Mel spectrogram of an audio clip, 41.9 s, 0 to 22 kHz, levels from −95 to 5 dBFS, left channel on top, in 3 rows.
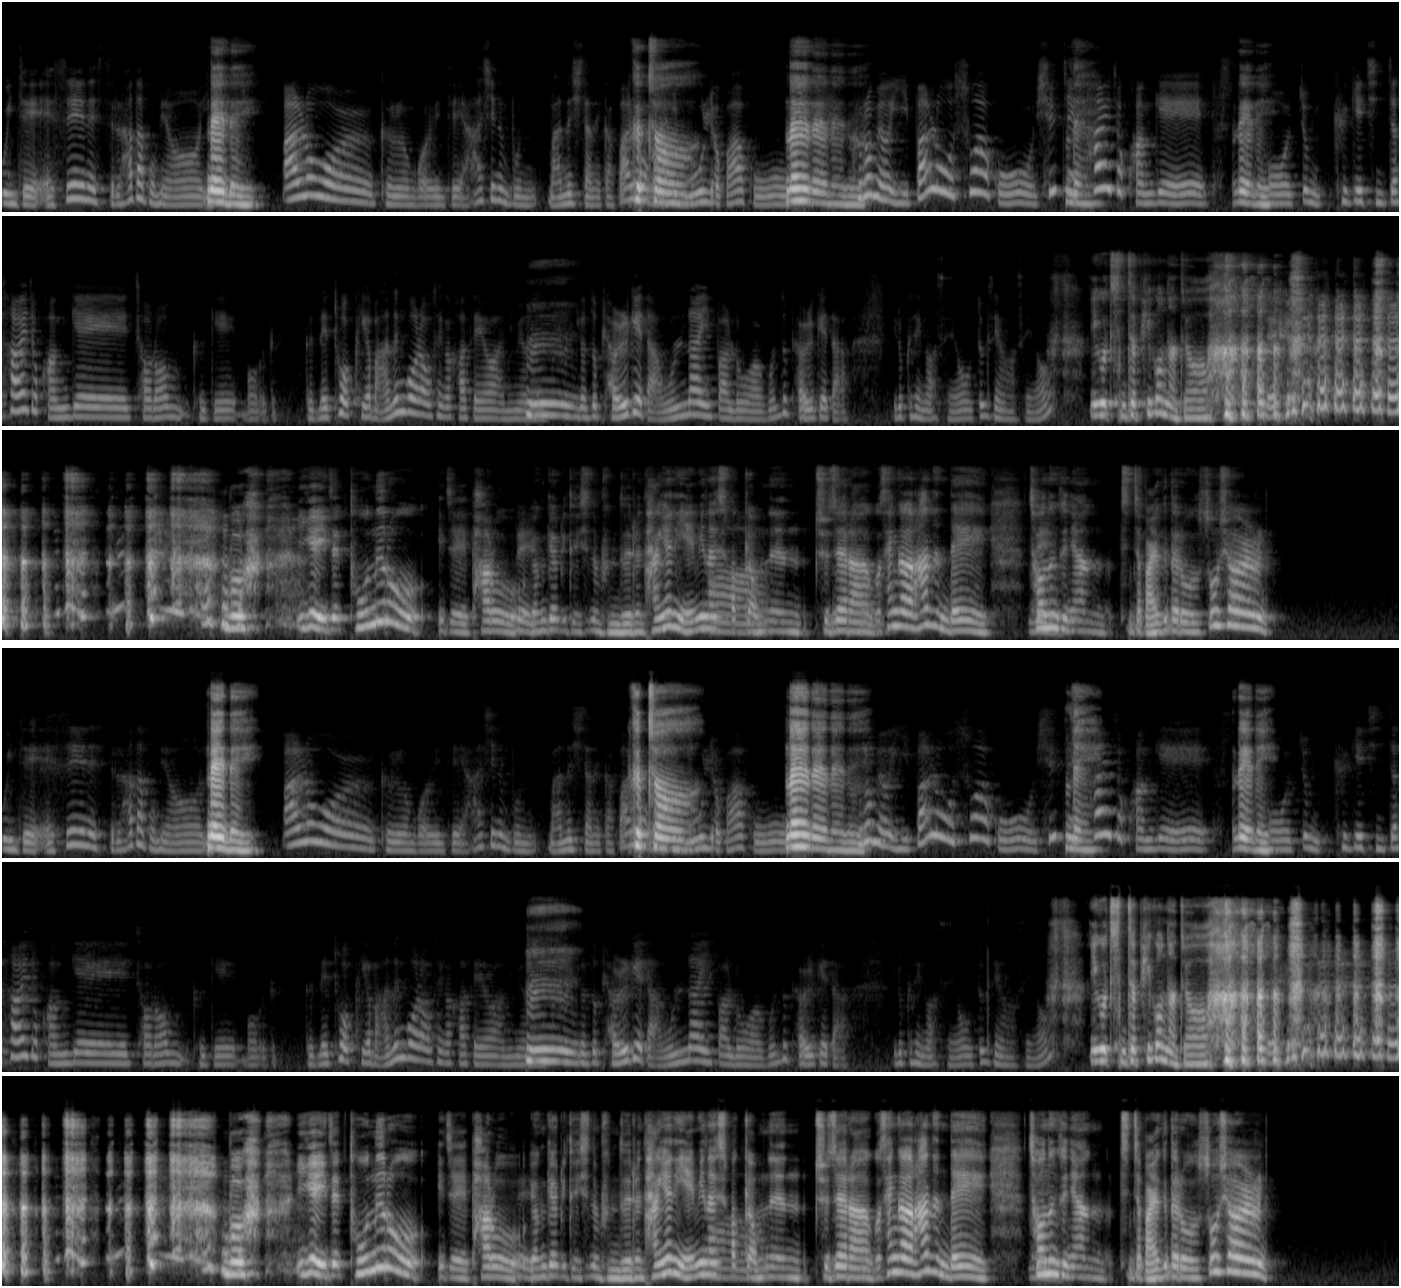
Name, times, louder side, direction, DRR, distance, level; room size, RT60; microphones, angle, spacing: voice 1, 0.0-2.3 2.8-7.9 8.5-12.3 12.7-16.6 17.0-19.4 19.7-24.5 26.5-28.0 29.0-30.4 30.7-31.0 33.1-33.3 35.0-35.6 36.2-36.8 38.2-38.5, left 2 dB, 40° left, 0.8 m, -42 dB
voice 2, 2.0-2.6 6.3-6.9 7.8-8.6 10.6-10.9 12.3-12.7 19.2-19.8 24.5-27.0 27.7-28.0 28.6-28.8 29.2-40.6, right 5 dB, 70° right, 0.7 m, -29 dB
15.5 x 11.0 x 5.3 m
head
